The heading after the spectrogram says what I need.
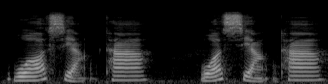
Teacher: So second, third and first tone in here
